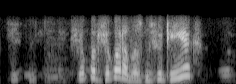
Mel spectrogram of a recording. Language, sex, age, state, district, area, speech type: Kashmiri, male, 30-45, Jammu and Kashmir, Bandipora, rural, conversation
